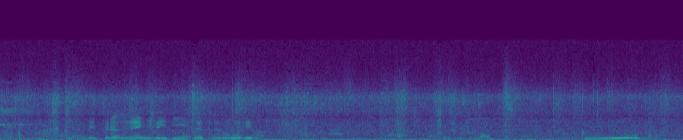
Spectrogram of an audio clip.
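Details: Baby monkey calling its mother for milk: a run of wavering tonal coos, then a short pause and a single louder rising whine near the end, over a steady outdoor background hiss.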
